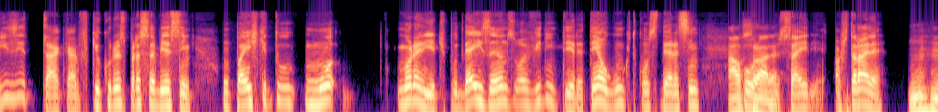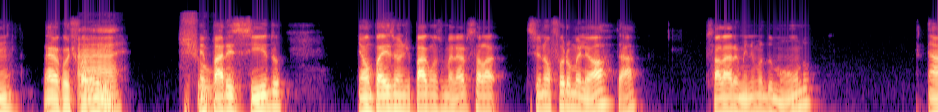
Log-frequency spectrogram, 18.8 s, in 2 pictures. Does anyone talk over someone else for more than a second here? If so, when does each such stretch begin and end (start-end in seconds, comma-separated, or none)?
none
